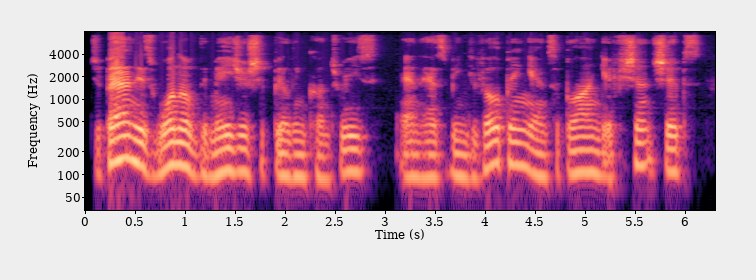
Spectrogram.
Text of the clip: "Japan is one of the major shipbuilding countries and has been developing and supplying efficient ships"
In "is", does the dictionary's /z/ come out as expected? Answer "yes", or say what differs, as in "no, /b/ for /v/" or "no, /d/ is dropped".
yes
